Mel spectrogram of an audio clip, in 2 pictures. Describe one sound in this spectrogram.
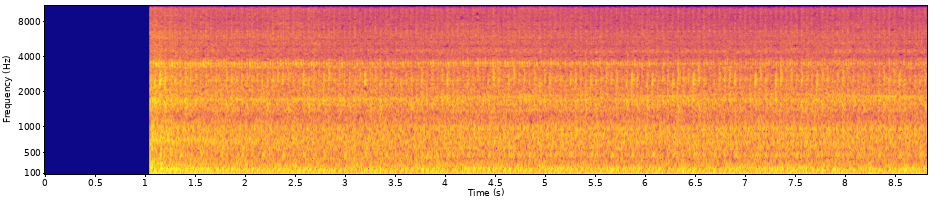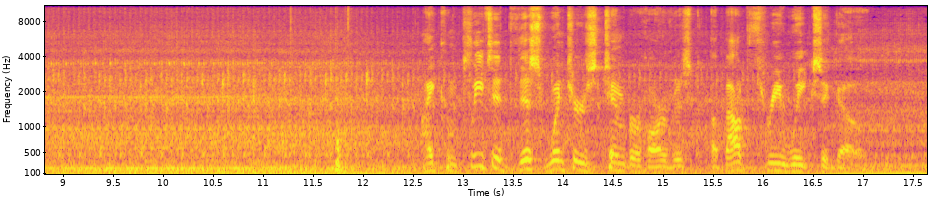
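A truck engine runs steadily.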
